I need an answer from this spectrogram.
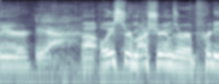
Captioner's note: gatherers murmuring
